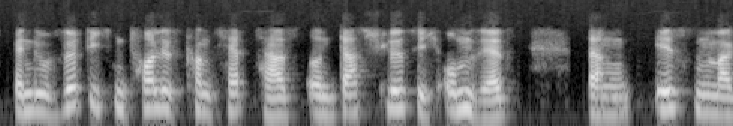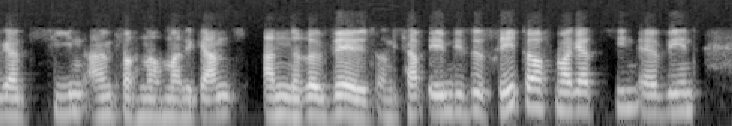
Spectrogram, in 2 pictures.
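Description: A man with a fairly high pitch and an unremarkable speaking voice, moderate in pace and fairly even in intonation. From Hamburg, northern Germany. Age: 50s. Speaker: magazine publisher and writer. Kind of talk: interview. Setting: phone call. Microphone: telephone audio quality.

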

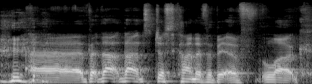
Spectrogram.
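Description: This man speaks with a British accent at a medium pitch, using ordinary pitch variation. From UK, rural village. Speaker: security company manager. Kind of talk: interview.

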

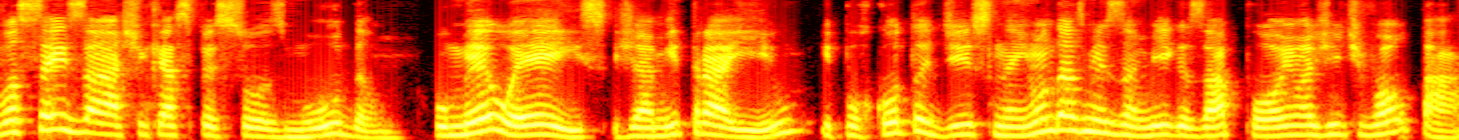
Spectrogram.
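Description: A woman talks fairly slowly at a medium pitch with lively intonation, in an unremarkable speaking voice. The sound is dry and close, with no echo. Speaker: podcast host. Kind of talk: casual chat. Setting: video call.

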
